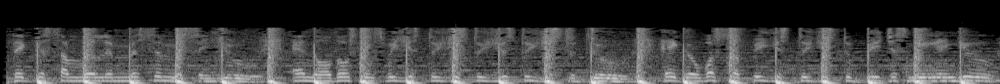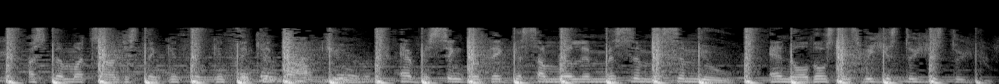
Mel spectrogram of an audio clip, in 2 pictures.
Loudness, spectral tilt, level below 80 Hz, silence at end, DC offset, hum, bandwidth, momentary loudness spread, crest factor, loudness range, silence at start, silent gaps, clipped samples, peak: -17 LUFS; -10.5 dB/octave; -20 dBFS; 0.1 s; under 0.1%; none; 5.8 kHz; 4 LU; 16 dB; 1 LU; 0.05 s; none; under 0.1%; 0 dBFS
